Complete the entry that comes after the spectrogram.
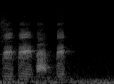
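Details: Talking Javan pied starling from Java, trained to speak Javanese, uttering four quick nasal, voice-like syllables in a clipped burst, after which faint indoor background noise remains.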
